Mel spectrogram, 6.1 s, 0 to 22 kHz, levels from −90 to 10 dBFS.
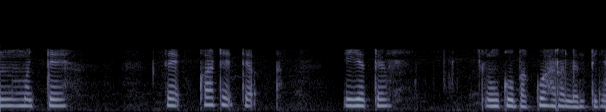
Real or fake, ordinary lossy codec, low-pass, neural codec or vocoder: real; none; 3.6 kHz; none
